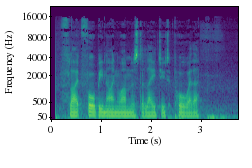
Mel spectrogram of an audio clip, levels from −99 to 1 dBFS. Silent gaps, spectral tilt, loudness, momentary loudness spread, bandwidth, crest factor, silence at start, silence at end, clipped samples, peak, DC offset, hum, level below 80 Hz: none; -6 dB/octave; -27 LUFS; 15 LU; 16 kHz; 20 dB; 0.1 s; 0.1 s; under 0.1%; -8 dBFS; under 0.1%; none; -40 dBFS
